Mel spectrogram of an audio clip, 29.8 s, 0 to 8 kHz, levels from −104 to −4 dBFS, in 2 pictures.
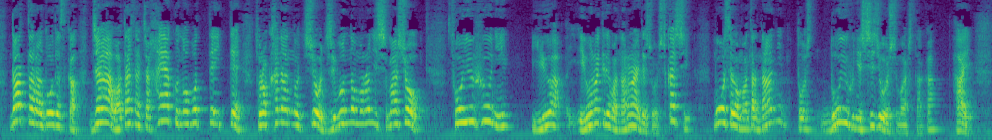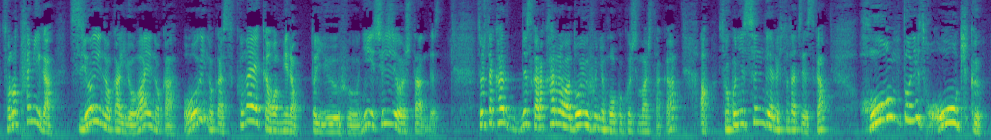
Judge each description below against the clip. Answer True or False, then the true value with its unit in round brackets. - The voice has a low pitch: False (215 Hz)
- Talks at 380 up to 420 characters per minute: False (355 characters per minute)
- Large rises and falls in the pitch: True (8.0 semitones)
